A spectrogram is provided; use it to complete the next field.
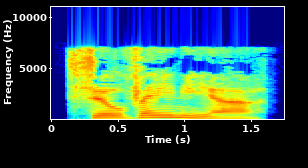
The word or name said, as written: sylvania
